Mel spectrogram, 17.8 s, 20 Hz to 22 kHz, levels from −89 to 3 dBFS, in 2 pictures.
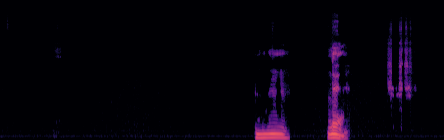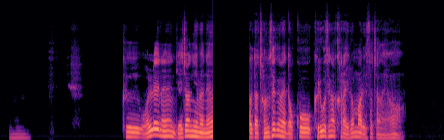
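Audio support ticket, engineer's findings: Input path lost, likely a dropped link, device disconnect or momentary mute; recorder kept writing silence. Audio dropout to silence, 13.14 to 13.87 s, about 0.74 s. Speech cuts off mid-flow, gap is dead silence with no room tone, then resumes abruptly. Content in gap unrecoverable.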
